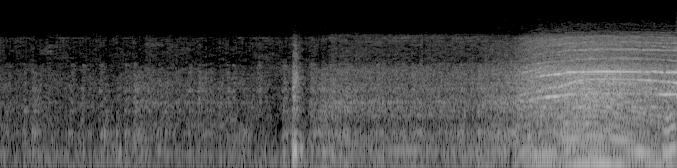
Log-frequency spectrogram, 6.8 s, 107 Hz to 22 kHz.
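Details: Hyundai Tucson 2.7 V6 cold winter start in a freezing garage after cleaning idle air control valve and throttle body: idle surges, revs climb with a thin whistle, drops below 1000 rpm and stalls without pedal; cause unconfirmed.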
